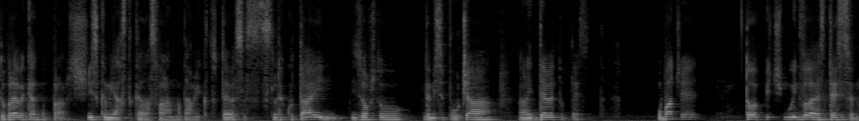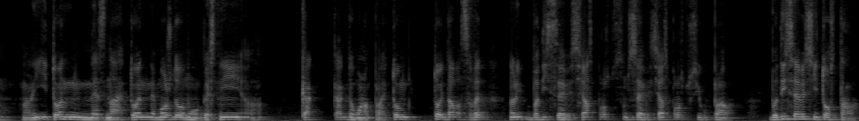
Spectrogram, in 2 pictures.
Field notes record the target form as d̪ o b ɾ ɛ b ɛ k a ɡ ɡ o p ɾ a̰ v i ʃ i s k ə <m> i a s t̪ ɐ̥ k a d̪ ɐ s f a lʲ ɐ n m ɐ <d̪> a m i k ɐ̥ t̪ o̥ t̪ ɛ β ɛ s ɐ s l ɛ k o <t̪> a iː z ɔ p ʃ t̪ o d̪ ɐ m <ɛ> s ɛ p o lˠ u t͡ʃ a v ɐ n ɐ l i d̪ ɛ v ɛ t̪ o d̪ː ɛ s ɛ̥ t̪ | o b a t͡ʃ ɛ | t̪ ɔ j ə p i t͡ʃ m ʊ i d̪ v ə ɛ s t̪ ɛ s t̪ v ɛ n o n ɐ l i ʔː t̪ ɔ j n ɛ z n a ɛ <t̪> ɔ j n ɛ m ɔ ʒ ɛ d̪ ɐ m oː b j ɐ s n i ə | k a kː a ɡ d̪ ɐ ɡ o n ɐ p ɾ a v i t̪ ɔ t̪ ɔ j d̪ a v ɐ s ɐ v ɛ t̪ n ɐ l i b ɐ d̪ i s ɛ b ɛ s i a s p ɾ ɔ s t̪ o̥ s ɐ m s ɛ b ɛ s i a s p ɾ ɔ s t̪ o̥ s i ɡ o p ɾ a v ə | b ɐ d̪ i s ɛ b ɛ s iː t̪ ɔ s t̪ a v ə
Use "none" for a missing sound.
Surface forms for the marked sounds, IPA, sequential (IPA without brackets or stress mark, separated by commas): m, d̪, t̪, i, t̪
